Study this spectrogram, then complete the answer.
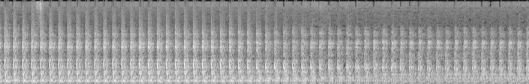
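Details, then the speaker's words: Front load washing machine in spin, shaft bouncing in the rear bearing, worse at high speed and with clothes: heavy rhythmic thumping about three a second over a droning motor hum from the back; worn rear tub bearing. "You're going to get this banging sound. You can hear the bangings coming from the back."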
